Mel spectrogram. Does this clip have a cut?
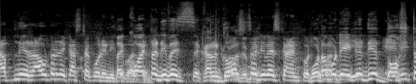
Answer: no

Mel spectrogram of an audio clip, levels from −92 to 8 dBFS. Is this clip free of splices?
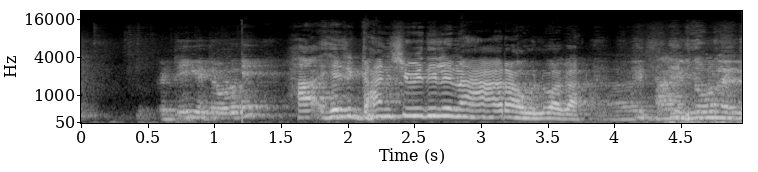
no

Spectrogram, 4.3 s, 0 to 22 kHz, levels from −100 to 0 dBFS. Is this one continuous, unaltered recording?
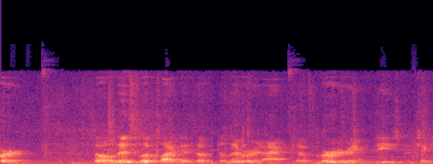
no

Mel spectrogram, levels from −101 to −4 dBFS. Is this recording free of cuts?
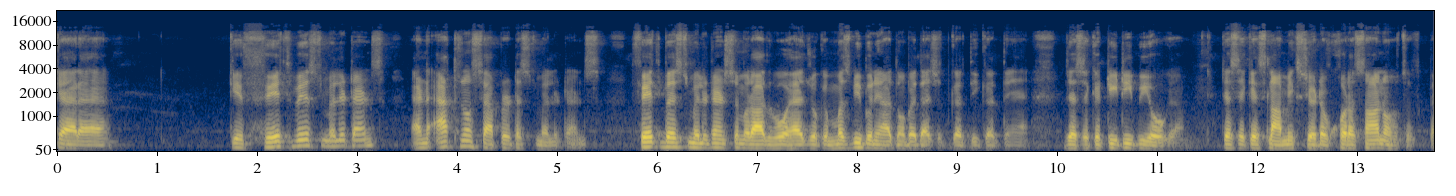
yes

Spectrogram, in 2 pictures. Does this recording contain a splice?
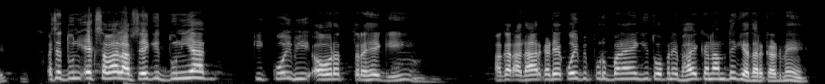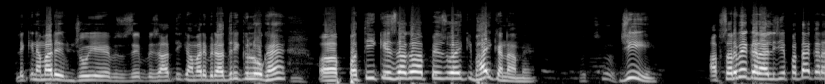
no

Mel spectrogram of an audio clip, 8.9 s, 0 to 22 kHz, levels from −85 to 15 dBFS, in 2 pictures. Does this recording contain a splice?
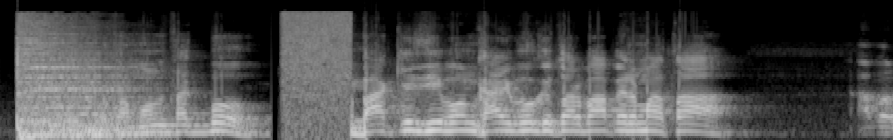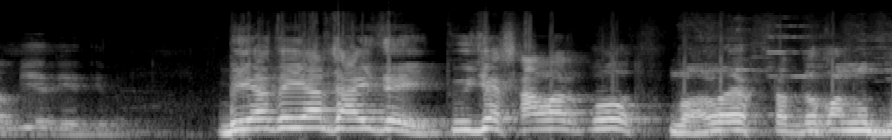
yes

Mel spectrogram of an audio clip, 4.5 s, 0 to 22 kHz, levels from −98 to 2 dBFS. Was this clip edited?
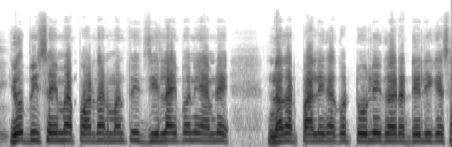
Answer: no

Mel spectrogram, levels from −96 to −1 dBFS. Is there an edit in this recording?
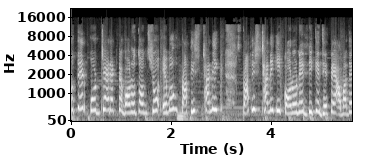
no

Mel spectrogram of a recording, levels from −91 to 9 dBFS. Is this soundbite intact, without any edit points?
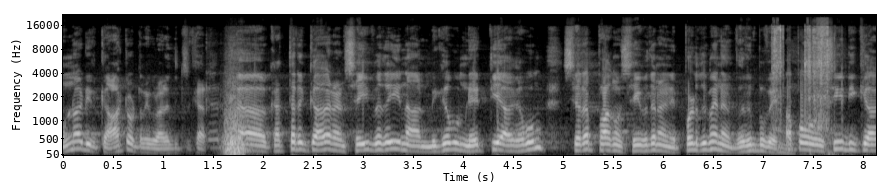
no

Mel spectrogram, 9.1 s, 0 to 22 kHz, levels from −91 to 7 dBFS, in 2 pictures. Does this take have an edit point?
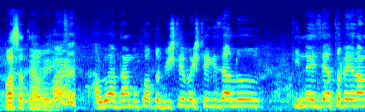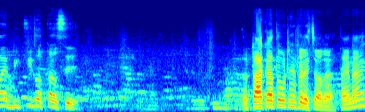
yes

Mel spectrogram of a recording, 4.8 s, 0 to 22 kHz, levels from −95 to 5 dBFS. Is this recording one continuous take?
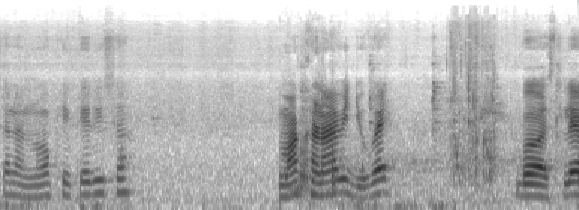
no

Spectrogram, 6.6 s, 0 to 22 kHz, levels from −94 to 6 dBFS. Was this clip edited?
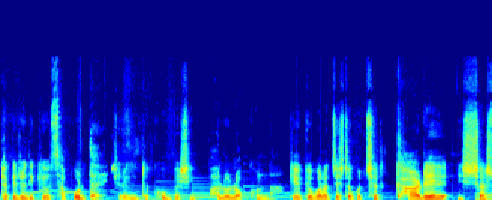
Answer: yes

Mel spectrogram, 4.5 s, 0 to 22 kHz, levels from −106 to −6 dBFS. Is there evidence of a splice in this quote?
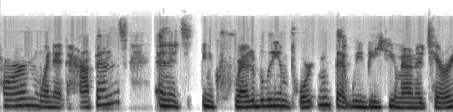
no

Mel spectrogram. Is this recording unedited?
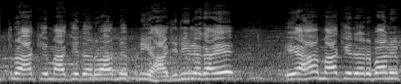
yes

